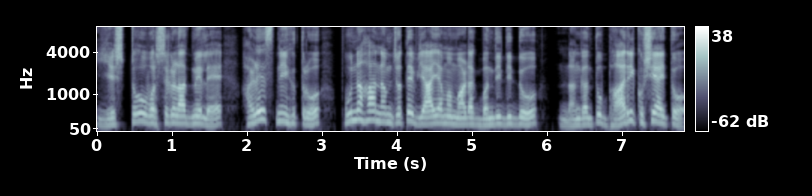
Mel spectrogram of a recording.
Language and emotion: Kannada, happy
